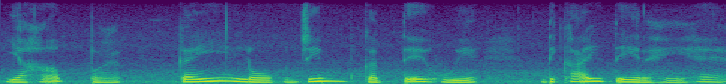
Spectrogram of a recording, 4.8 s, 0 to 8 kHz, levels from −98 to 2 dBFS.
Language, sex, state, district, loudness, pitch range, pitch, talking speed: Hindi, female, Himachal Pradesh, Shimla, -14 LUFS, 195-240 Hz, 215 Hz, 135 wpm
